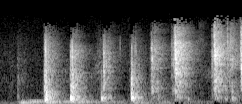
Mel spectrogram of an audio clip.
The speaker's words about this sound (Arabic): لا لا لا، انا هقوم افتح الباب وهلعبهم لك عشانك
